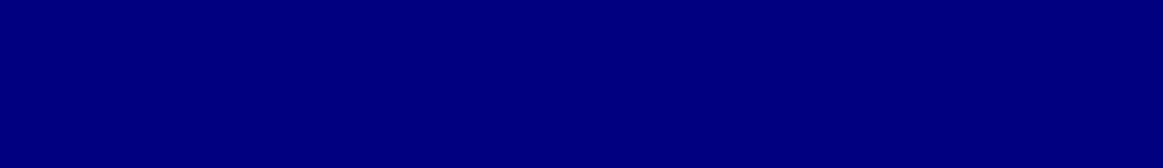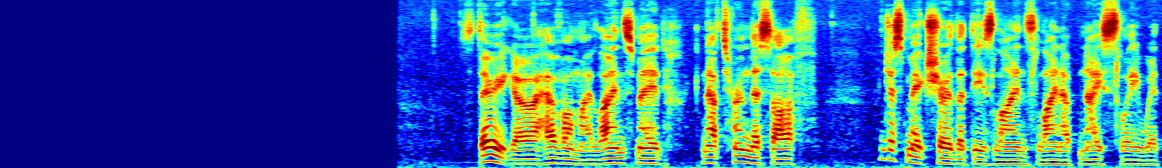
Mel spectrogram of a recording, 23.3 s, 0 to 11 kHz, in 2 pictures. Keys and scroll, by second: 2.1 super+z, 2.8 super+space, 5.0 super+z, 15.9 space, 19.6 space.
